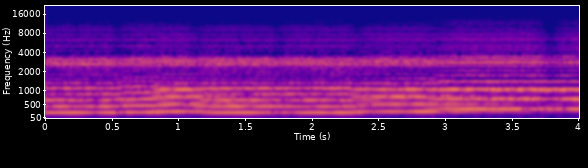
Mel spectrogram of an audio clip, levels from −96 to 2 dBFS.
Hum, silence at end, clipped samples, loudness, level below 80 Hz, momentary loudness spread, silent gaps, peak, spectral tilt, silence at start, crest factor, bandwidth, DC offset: none; 0 s; under 0.1%; -33 LUFS; -84 dBFS; 3 LU; none; -20 dBFS; -4.5 dB/octave; 0 s; 12 dB; 12 kHz; under 0.1%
